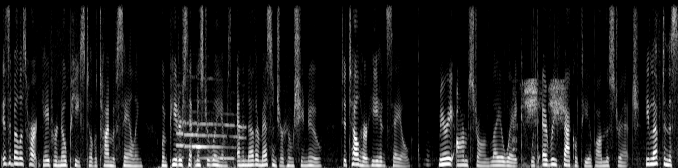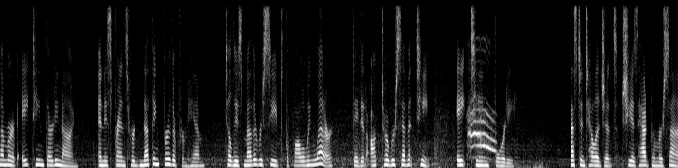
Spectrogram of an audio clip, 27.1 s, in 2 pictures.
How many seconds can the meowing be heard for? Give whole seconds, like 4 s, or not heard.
4 s.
